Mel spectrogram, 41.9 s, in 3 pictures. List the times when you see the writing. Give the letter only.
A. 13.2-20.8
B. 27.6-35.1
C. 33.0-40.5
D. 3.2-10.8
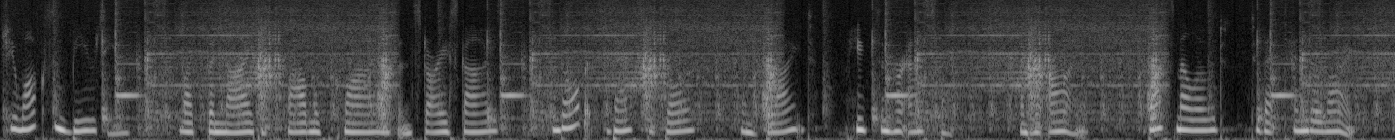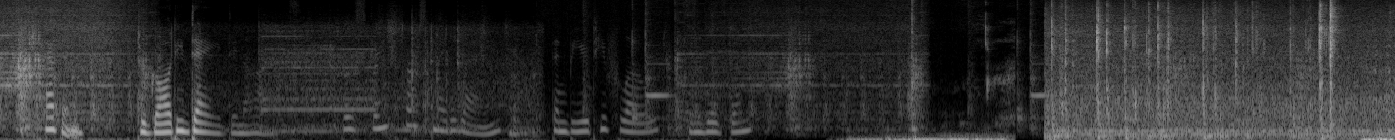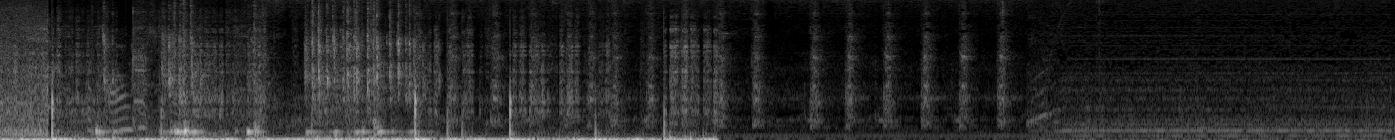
B.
